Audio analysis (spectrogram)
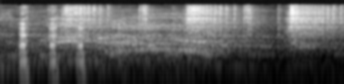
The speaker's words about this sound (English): A drill. Oh, yeah, right. Yes. It goes both directions. An actual drill. Okay, so what we have here is we have a drill. The drill does go both directions.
